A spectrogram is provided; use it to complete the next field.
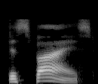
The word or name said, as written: despised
